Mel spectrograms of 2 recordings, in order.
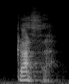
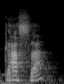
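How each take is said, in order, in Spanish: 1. La consonante del medio es un sonido ceceante, parecido a la th. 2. La consonante del medio es una s sibilante. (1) "lo que llaman ellos ceceo" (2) "casa normal"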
